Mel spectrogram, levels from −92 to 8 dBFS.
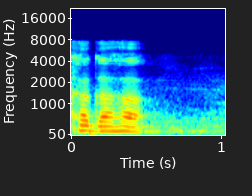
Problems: constant background noise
